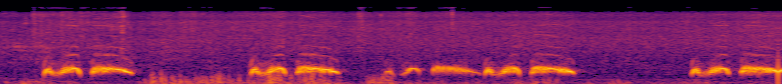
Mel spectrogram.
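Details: Spotted dove lure coo of the thúc gù type, used to excite caged doves into calling. Several phrases of humped, resonant coos are heard, with low thumping background noise between the first phrases.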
